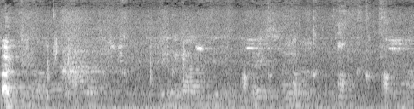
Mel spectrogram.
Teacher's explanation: زبان کی جڑ اور پرجیب کے بیرونی حصے سے ادا ہوتا ہے, باہری حصے, جیسے اک. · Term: کاف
